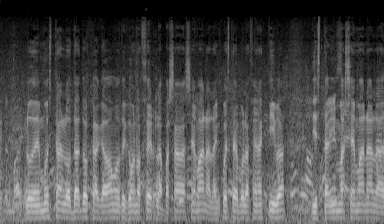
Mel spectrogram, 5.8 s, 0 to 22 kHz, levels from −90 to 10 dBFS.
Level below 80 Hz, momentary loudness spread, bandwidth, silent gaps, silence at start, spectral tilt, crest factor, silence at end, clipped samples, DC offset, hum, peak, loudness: -48 dBFS; 3 LU; 16 kHz; none; 0 s; -5 dB/octave; 18 dB; 0 s; under 0.1%; under 0.1%; none; -2 dBFS; -19 LUFS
